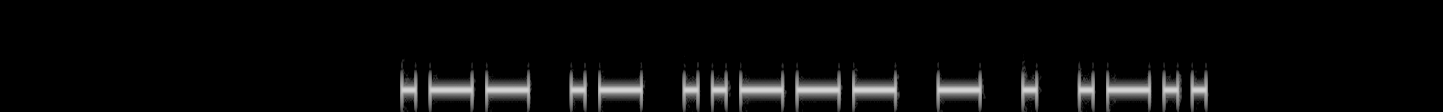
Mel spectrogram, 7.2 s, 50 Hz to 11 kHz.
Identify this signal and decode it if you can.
Morse code, heard as a keyed tone, about 17 wpm, 700 Hz. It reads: WA2TEL
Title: USA Call Signs - 6 Characters - Repeated 2x - 17wpm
